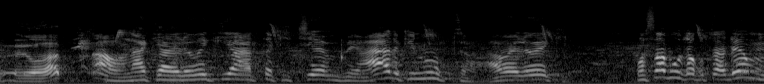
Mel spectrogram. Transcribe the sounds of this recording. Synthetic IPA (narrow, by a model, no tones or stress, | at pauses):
ɛlɛwaap̚iawanakɛaɛlɛwɛkihatakit͡ʃɛmbɛaaɗakinuk̚taːwaɛlɛwɛki | kwasaaɓuːtakutaɗɛmu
